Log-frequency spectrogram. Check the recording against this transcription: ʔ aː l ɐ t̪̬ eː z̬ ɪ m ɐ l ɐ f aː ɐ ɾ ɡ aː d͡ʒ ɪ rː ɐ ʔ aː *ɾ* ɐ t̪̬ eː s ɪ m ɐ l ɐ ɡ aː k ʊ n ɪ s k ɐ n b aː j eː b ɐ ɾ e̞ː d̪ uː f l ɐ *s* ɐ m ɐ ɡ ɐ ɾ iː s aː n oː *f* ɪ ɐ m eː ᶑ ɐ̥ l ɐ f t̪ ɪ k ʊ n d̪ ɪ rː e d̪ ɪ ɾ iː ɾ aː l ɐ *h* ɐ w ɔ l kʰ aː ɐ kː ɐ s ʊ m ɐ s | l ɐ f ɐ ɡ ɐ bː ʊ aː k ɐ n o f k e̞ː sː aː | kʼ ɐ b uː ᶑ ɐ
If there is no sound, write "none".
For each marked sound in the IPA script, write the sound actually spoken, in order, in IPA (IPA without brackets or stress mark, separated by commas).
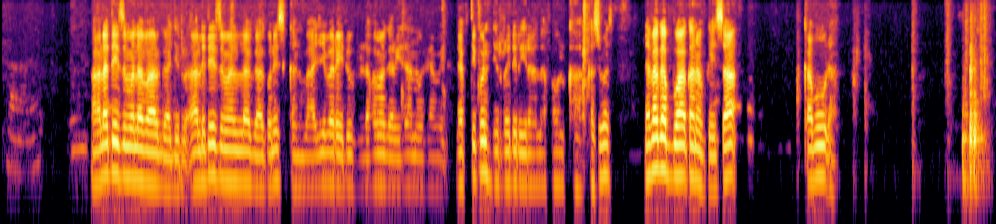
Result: l, f, f, f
